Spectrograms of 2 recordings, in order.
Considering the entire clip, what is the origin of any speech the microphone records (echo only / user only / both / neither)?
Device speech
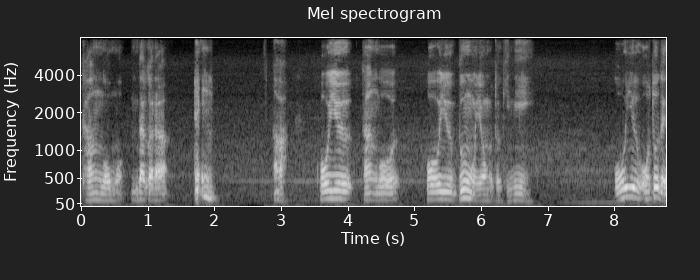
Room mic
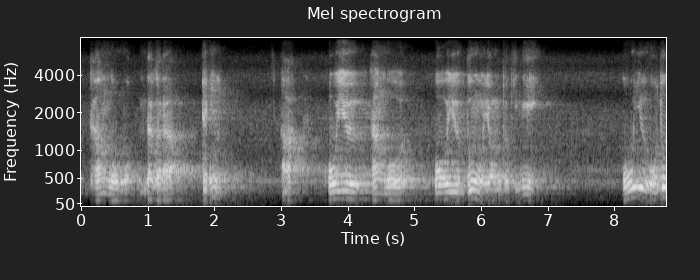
echo only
